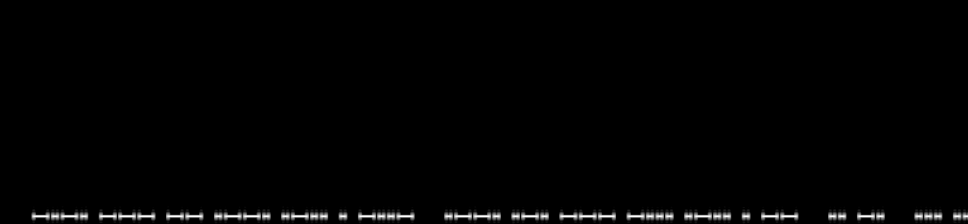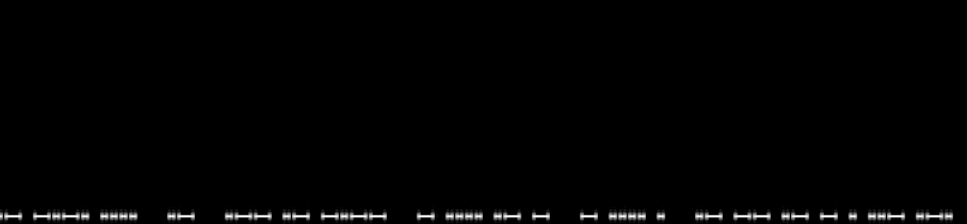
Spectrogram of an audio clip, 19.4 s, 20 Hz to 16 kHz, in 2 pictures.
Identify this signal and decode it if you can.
Morse code, heard as a keyed tone, about 25 wpm, 600 Hz. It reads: COMPLEX PROBLEM IN SUCH A WAY THAT THE AMATEUR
